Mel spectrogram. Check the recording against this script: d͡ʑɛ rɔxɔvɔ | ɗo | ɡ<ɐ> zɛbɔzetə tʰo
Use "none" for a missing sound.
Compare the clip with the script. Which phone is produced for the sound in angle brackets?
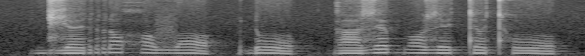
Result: a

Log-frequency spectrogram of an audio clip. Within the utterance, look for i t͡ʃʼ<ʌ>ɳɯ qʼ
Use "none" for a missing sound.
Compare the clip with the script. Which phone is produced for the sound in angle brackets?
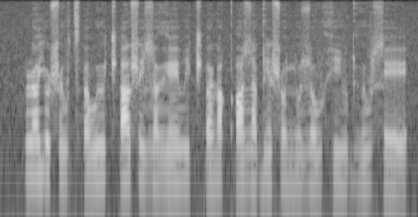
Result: ʌ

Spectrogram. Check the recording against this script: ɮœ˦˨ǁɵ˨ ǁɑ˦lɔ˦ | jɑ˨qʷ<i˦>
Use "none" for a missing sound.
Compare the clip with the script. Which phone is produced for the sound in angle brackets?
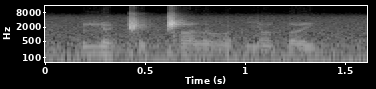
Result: i˦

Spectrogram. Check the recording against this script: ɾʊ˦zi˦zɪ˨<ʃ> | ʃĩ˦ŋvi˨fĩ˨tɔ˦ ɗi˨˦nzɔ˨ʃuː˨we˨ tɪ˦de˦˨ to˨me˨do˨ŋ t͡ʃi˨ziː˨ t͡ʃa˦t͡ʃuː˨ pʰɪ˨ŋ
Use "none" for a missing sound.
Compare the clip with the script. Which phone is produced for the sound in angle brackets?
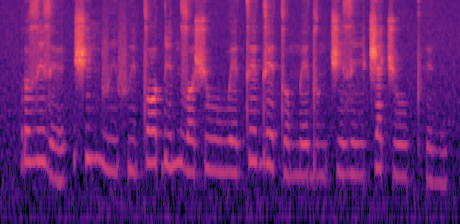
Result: none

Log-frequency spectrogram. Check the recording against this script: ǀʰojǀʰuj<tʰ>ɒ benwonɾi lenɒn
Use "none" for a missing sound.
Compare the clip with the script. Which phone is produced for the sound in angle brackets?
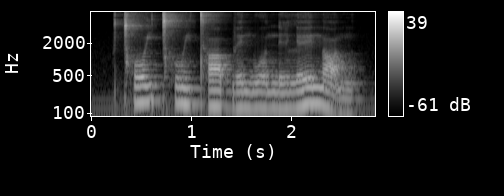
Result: tʰ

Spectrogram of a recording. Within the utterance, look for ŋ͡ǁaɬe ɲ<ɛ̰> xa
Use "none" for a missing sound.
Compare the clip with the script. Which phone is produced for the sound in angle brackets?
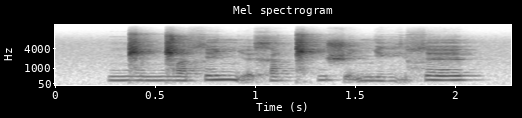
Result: ɛ̰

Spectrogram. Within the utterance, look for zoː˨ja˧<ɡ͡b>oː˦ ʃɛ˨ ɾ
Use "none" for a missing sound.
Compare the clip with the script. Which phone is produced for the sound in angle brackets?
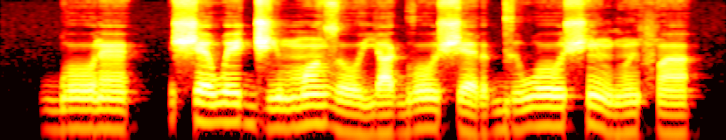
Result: ɡ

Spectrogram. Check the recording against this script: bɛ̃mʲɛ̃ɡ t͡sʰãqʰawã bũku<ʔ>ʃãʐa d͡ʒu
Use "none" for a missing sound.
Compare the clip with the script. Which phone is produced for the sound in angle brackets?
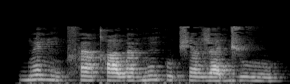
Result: ʔ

